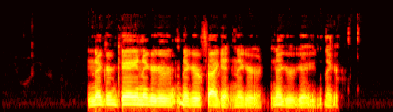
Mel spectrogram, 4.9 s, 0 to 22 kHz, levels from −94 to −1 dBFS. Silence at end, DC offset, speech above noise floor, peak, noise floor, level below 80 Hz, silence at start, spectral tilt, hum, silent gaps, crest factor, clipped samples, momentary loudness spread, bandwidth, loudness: 0.7 s; under 0.1%; 61 dB; -2 dBFS; -78 dBFS; -58 dBFS; 1.1 s; -6 dB/octave; none; none; 18 dB; under 0.1%; 12 LU; 9.4 kHz; -17 LUFS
